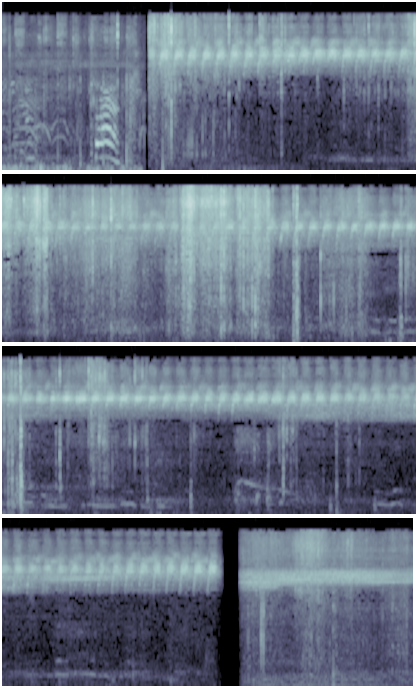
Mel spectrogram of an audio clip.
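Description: High-pitched insect buzzing in the woods, steady and pulsing a few times a second, with scattered knocks and rustles. Near the end it breaks off and a steadier, slightly lower insect drone takes over.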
